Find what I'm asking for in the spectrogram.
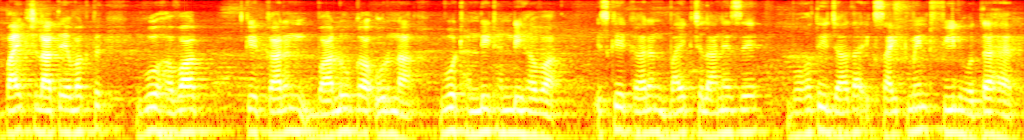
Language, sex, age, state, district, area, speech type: Urdu, male, 18-30, Bihar, Darbhanga, urban, spontaneous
